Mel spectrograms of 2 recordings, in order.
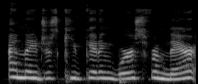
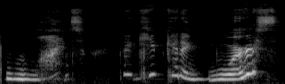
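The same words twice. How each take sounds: First: Said in the usual way. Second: Breath-caught what, then a rising question; incredulous dismay. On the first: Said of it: "someone said that there were". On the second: Real, not acted. Reader hearing the books get worse, incredulous dismay. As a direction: echo it back in disbelief. Shocked reaction to commenter's warning.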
